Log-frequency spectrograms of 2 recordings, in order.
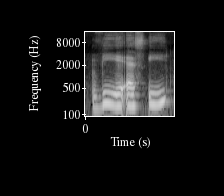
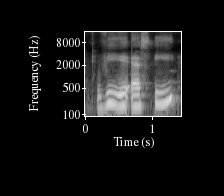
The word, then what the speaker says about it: vase: All right, so today we are learning how to pronounce this word VASE. VASE. British English, it's vase. Vase. Vase of flowers. In America, it is vase or vase.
